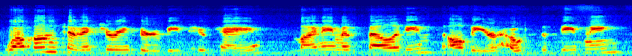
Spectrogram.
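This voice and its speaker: Very bright, brisk woman on phone. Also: fairly high pitch. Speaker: conference call host. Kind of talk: recorded scripted greeting. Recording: telephone line greeting with some noise.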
